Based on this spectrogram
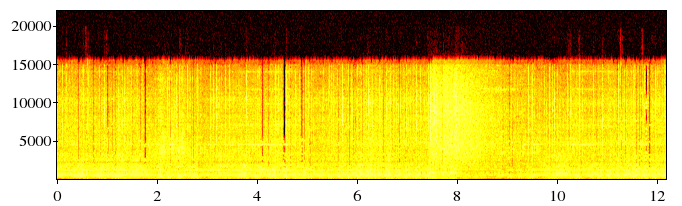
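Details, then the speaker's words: Vintage John Deere chainsaw: held at constant full throttle, it howls then sags and recovers, revving up and dying, as if starving for fuel; owner suspects the carburetor needs a kit. Unconfirmed. "It's got a little bit of it's oscillating. It sounds like it's actually stalling for fuel a little bit. It'll rev up and kind of die, rev up and die. And I'm not letting off the throttle. I'm just staying constant on it."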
